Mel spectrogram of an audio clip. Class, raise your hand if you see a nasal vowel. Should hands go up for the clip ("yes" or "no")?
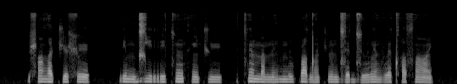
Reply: yes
